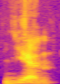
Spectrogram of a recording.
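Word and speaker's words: 年: the story of the nien now nien is also the Mandarin word for New Year n-i-a-n in pinyan that's how you spell that and it's pronounced yen and Yen was a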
